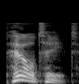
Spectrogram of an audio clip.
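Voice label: "peltate", English, British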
